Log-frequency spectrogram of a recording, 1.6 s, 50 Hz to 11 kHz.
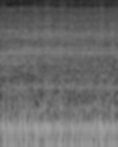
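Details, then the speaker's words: Small two-stroke 360 van, warmed up after a drive; low, even burble at steady idle with no misfires or rattles, smoking much less once oil burns out of muffler and exhaust; normal idle. "not that it makes me feel any better about the environment but uh it's smoking a lot less once the oil gets burned out of the muffler and the exhaust system"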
